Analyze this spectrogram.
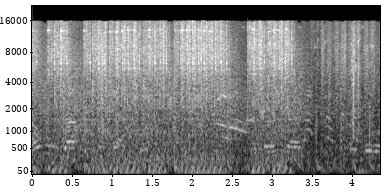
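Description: A rifle fires.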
